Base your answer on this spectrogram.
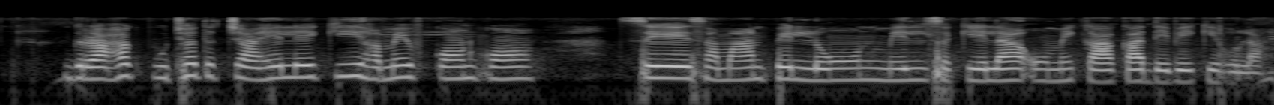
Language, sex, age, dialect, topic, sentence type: Bhojpuri, female, 18-24, Western, banking, question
